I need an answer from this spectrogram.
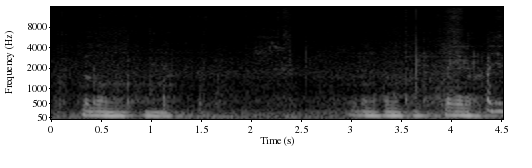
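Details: Village domestic cat about to give birth, giving low, drawn-out moaning calls in two bursts: three short yowls, a pause of nearly two seconds, then four more, over a steady low background hum.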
